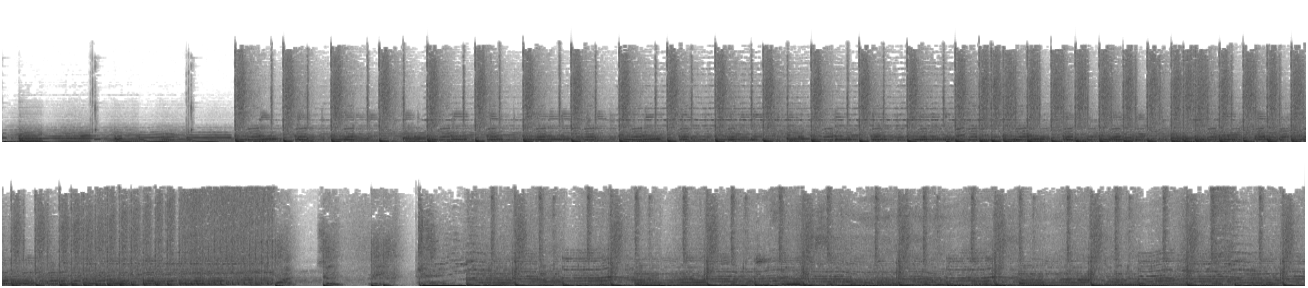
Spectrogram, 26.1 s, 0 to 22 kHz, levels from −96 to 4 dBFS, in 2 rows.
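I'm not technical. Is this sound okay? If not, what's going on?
No. At about 9.44 seconds there's a deep, sudden thump that dies away quickly, gone by about 9.76 seconds. This is a phantom power thump: the microphone's power supply was switched on or off mid-recording, and that jolt came through as a bump.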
